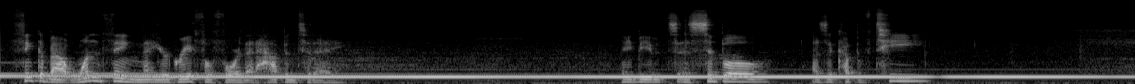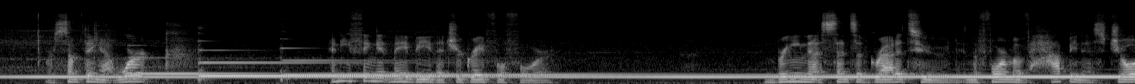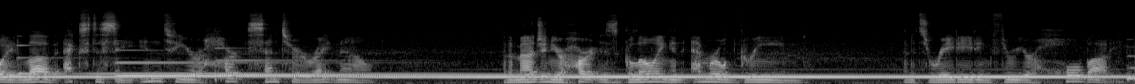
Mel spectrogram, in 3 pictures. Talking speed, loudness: 120 wpm, -22 LUFS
